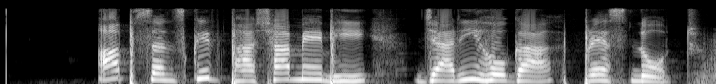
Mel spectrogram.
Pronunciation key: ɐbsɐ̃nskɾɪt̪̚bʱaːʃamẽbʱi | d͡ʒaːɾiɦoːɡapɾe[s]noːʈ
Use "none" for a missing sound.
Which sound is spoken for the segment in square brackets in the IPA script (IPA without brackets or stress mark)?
s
